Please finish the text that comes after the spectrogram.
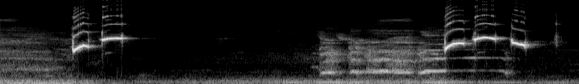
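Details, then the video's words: Loud rising whistled notes from an orange-headed thrush, used as a lure for a kept bird, separated by a rooster crowing in the distance, then more clear whistles. A low hum runs throughout. "Setelah 7 Menit ANIS Merah Dirumah Pasti Bunyi Dengar Pancingan Kicauan Burung ini"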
